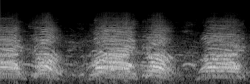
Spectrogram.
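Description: A large crowd chants in unison, loud rhythmic shouts rising and falling about twice a second, with many voices blending into a dense, echoing roar.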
